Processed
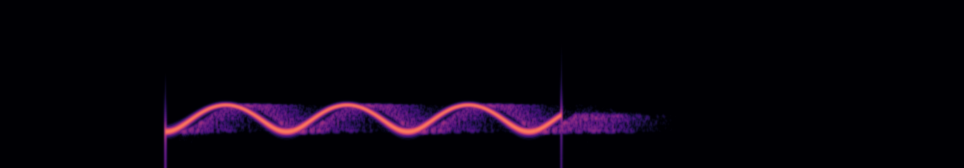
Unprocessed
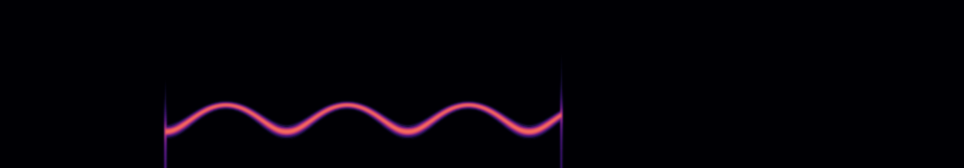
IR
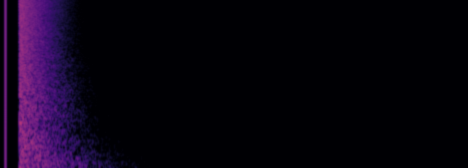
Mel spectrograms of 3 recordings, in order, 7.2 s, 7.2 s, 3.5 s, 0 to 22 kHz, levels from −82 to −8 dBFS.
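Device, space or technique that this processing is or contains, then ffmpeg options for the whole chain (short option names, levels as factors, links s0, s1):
ducked reverb: -filter_complex "[0:a]asplit=3[s0][s1][s2];[1:a]atrim=start_sample=2205[s3];[s1][s3]afir=irnorm=-1:irlink=0[s4];[s2]apad=whole_len=319179[s5];[s4][s5]sidechaincompress=threshold=0.00501:ratio=8:attack=16:release=406,volume=0.168[s6];[s0][s6]amix=inputs=2:normalize=0,volume=1.26"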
